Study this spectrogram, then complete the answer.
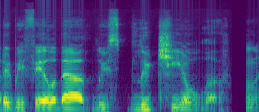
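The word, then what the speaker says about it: Lucciola: another Legion Enforcer, Luchiola. Yes. And I enjoyed that they went the Italian pronunciation versus Luciola from the games.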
